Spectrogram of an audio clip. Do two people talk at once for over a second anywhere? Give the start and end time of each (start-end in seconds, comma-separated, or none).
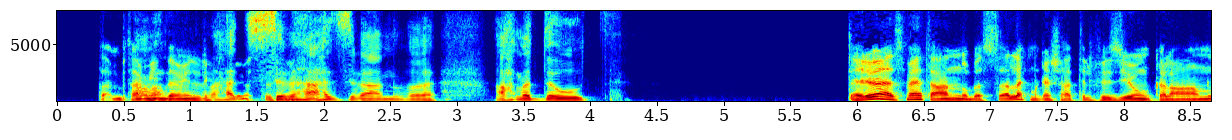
0.6-1.9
